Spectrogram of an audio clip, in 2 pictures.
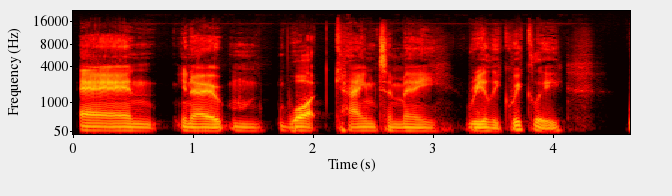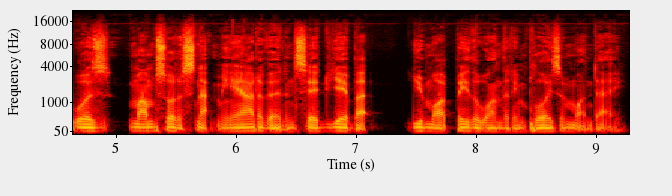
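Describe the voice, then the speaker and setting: Very deep-voiced, mellow man. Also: level tone, no echo. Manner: measured, thoughtful, with frequent fillers. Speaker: podcast guest. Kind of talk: reflective conversational storytelling.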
